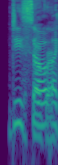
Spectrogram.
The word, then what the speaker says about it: D'Sogra: D'Sogra like soda. D'Sogra.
